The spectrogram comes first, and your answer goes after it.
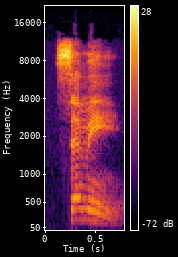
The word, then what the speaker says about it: Semi: Semi. It's pronounced semi.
